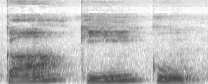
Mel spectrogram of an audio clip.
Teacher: یہ تینوں منہ کے خالی حصے سے ادا ہو رہے ہیں اور ان کی آواز منہ کے خالی حصے سے آتی ہے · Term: حروف مدہ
